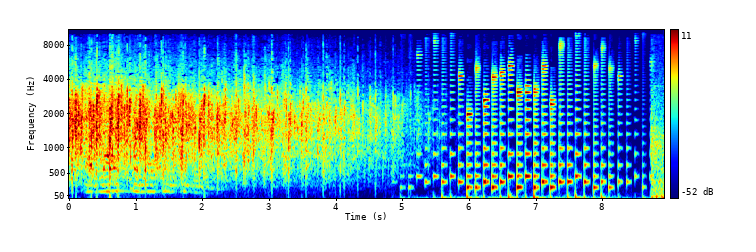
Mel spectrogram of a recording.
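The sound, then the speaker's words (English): An audience applauds the presentation of a Lifetime Achievement Award with a dense, steady clatter of clapping for about five seconds, then it fades out as rhythmic, bright music with a pulsing beat takes over. “I want you guys to give a warm round of applause to Dr. Roger Harris for being the first recipient.”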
